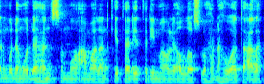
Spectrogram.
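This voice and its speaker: A man speaks with a fairly low pitch and a dark, mellow tone. His intonation is monotone and flat against a quiet background. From West Java, Garut (Sundanese). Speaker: Islamic preacher. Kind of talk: religious lecture. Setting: prayer hall with audience.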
